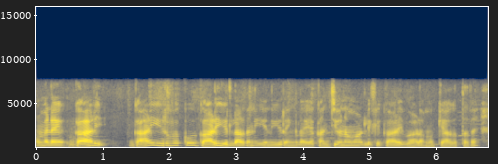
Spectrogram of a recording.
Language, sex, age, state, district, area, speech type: Kannada, female, 30-45, Karnataka, Dharwad, urban, spontaneous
